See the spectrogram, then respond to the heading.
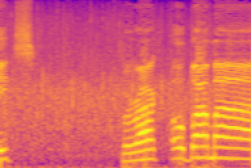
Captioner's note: applause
